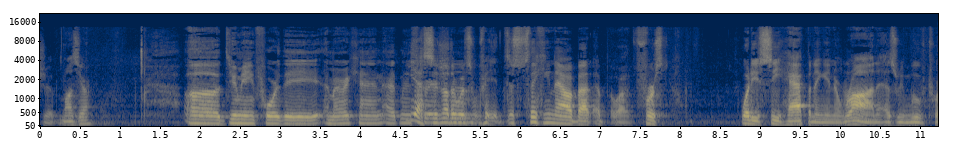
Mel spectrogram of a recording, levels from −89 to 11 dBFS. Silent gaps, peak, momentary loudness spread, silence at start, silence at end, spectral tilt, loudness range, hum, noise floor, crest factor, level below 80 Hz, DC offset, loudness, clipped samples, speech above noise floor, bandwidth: none; -4 dBFS; 14 LU; 0 s; 0 s; -5 dB/octave; 2 LU; none; -60 dBFS; 22 dB; -56 dBFS; under 0.1%; -25 LUFS; under 0.1%; 35 dB; 14 kHz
